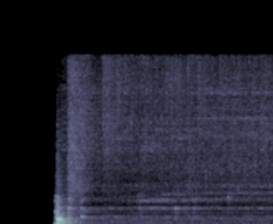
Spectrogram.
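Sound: running water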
